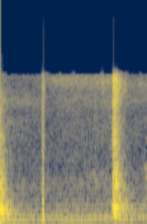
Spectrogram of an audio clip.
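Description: A wooden board dropped flat onto the steel tray of a Toyota Hilux ute with a loud knock, a sharp click just over half a second later, then the tailgate swung shut with a second loud thud near the end.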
